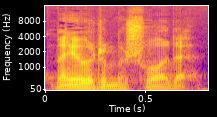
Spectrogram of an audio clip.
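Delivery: usual speaking voice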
